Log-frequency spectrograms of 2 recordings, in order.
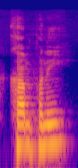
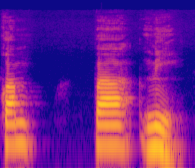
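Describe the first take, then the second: First: Said in the usual way. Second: company slowly split as कं-प-नी; syllable by syllable. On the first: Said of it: "ये pronunciation इसकी हमने बताई". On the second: Shown as a demonstration. Teacher counting syllables for pupils, company said in three parts. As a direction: break company into three separate beats with pauses. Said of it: "इसके तीन syllable हैं".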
